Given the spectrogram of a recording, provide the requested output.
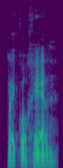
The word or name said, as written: Recoger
